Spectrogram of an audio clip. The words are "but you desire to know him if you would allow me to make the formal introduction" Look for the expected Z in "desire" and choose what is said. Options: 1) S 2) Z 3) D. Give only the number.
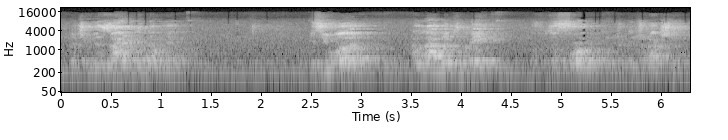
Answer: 2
